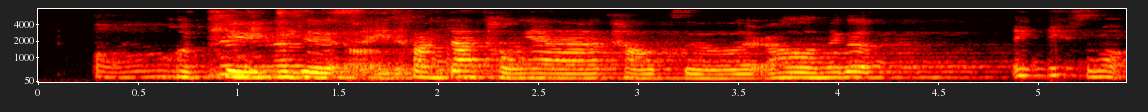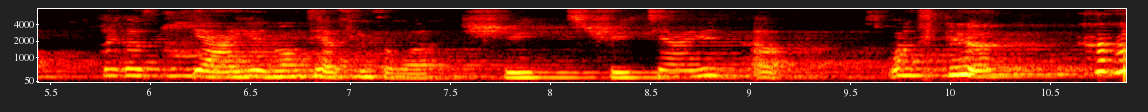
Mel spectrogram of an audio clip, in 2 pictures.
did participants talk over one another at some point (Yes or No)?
Yes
